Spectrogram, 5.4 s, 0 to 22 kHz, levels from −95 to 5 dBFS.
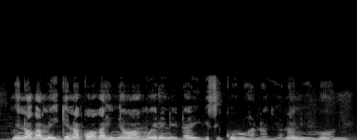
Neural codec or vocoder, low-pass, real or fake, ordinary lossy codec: none; 9.9 kHz; real; none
